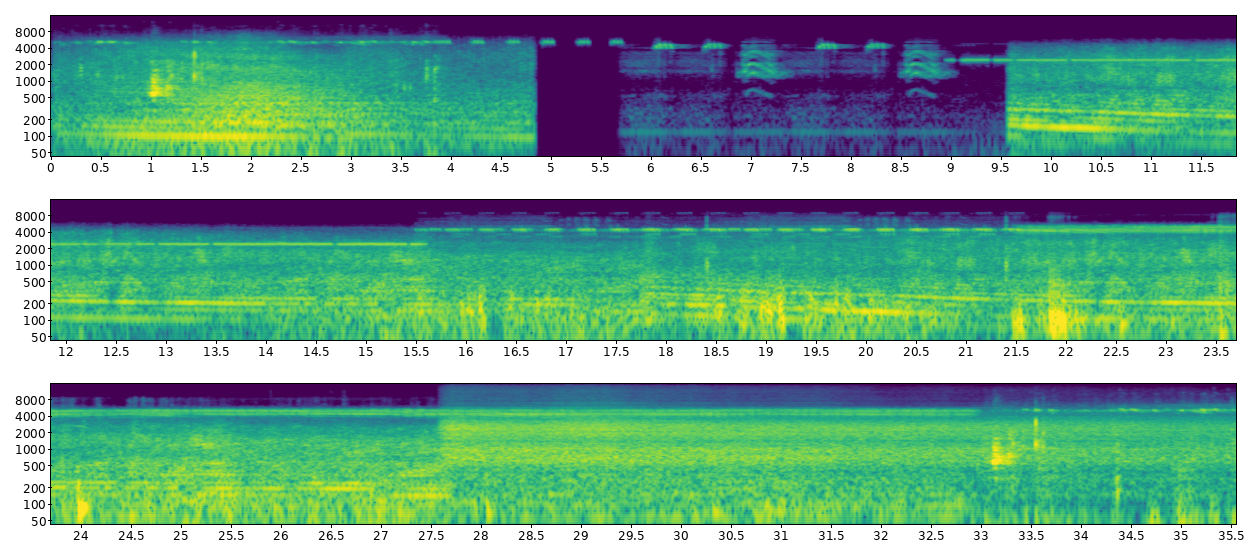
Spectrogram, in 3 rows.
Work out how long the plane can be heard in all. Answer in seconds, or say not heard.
31 s.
